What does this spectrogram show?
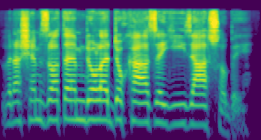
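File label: Human Female Official NPC Farewell, Czech; wowpreklad; czwow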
